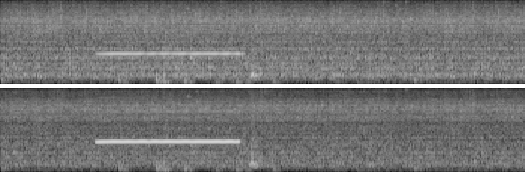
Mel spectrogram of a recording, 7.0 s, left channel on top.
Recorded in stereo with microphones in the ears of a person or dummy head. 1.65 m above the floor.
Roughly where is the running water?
Left.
